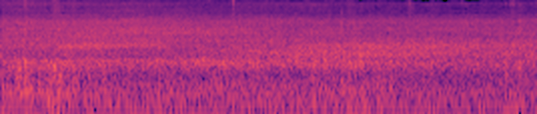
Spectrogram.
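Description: Steady outdoor background noise: an even low rumble and hiss with no distinct events, of the kind distant road traffic makes.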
